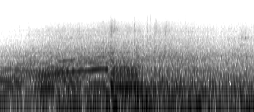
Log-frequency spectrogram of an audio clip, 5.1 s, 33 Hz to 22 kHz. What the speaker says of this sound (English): Just over 650 horsepower in this twin turbo V8.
